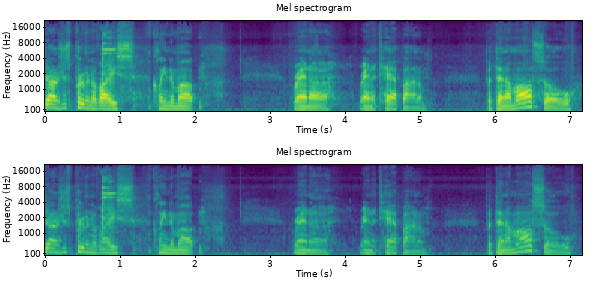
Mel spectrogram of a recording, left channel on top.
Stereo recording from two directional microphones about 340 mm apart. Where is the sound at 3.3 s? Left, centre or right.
Centre.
